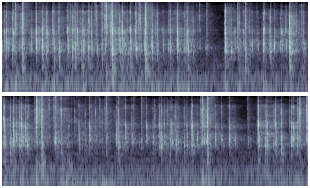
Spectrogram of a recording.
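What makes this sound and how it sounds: Fingertips type continuously on a backlit plastic Corsair mechanical RGB keyboard, producing a rapid stream of short, bright, clicky keystrokes. The typing pauses briefly around the three- and eight-second marks, and each keystroke dies away almost instantly.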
